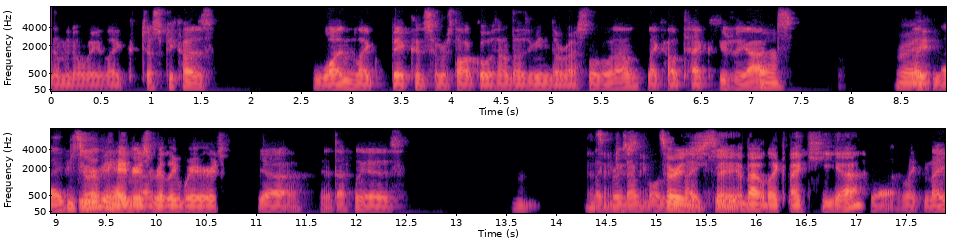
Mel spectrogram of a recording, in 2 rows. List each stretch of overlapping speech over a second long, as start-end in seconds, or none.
8.6-10.3, 14.3-15.9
